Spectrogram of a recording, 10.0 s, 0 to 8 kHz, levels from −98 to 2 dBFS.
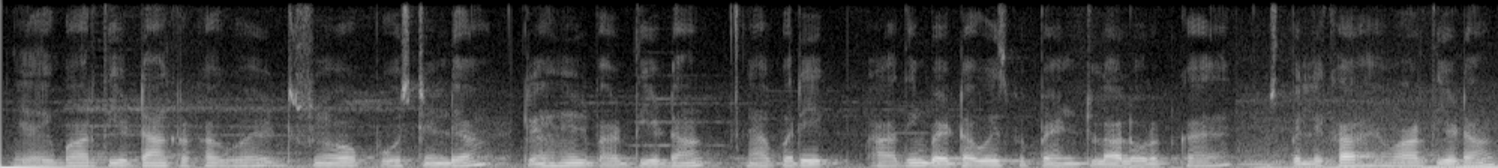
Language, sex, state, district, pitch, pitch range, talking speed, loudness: Hindi, male, Uttar Pradesh, Budaun, 130 Hz, 120-135 Hz, 190 wpm, -24 LUFS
